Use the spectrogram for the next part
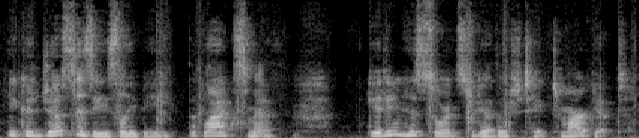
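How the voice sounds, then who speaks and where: A woman's voice: mid-range voice, animated, moderate pace, gravelly, slight background noise. A woman giving a spoken tarot reading with firm, direct advice. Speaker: tarot reader.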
